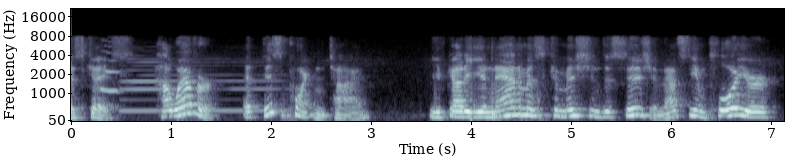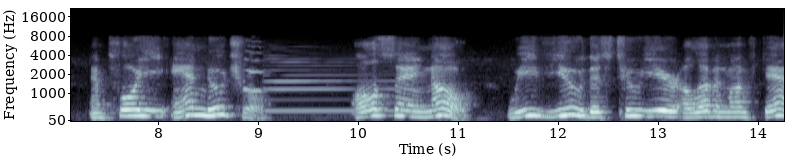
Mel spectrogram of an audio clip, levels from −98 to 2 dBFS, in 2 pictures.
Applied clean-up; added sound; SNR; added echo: none; Wind instrument, woodwind instrument; 20 dB; none.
